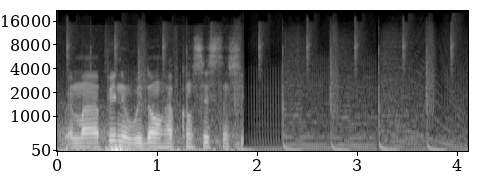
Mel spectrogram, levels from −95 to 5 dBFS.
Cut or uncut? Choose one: cut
